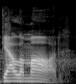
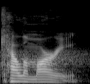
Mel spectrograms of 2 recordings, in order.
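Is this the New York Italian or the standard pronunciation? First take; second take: New York Italian; standard. First: It is said in a New York Italian-American way. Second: It is said in the standard English way. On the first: The speaker calls it wrong. "I had to order fried galamade instead of" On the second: The speaker calls it right. "instead of fried calamari"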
